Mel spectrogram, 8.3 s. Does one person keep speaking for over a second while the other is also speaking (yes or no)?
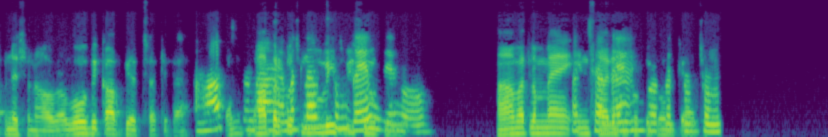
yes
